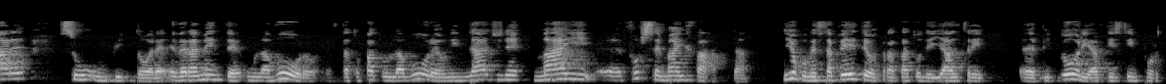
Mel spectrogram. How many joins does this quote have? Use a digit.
1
